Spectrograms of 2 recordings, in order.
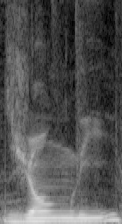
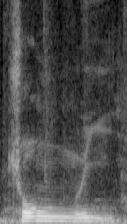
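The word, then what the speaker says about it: Zhongli: then that's interesting because i've heard like we said zhang li for like a million times and i just realized it's called chong li it's the hard sea yeah chong li that's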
